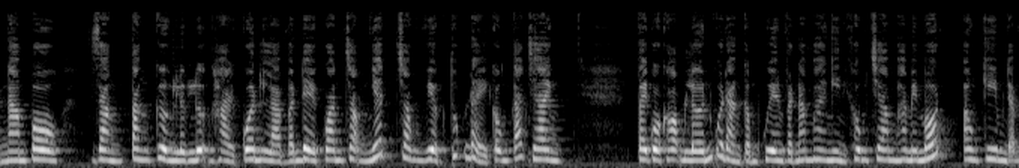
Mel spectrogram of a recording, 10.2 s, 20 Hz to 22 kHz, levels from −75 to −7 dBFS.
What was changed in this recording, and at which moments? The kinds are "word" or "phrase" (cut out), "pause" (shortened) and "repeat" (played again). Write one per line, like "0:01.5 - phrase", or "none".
0:05.3 - phrase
